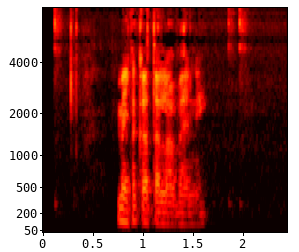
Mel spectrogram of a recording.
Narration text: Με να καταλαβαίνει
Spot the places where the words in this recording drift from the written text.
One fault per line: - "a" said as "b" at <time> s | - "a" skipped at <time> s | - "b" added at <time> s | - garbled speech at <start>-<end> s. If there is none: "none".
none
